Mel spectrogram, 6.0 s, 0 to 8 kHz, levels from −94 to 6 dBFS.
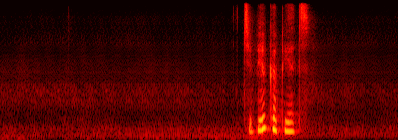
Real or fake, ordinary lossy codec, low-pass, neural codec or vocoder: fake; none; 7.2 kHz; codec, 24 kHz, 0.5 kbps, DualCodec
